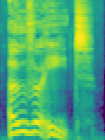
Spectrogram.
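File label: "overeat", English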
